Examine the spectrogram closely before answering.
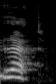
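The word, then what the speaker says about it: wrath: यहाँ पर एक वर्ड लिखा है रैथ, डब्ल्यू को प्रोनाउंस नहीं करेंगे, रैथ, ठीक है।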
